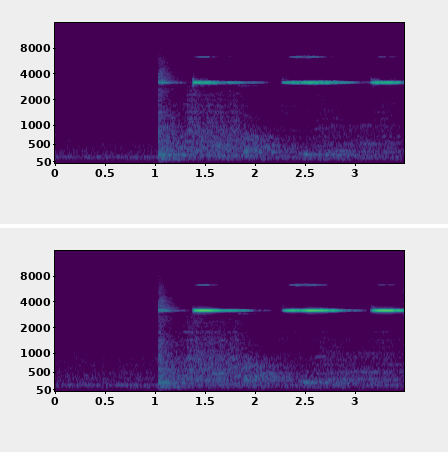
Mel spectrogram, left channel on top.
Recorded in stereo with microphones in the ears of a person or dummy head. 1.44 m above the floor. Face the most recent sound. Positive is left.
turn(degrees=35)  # may be behind; listen again after turning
